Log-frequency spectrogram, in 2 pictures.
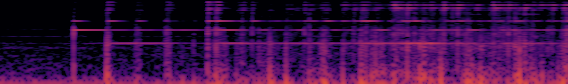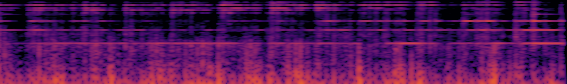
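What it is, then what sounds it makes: Cut glass dish. A round, clear, patterned cut-glass dish or ashtray, held in one hand, is tapped on its rim and surface by the nails and fingertips of the other hand. The result is irregular, quick ringing clinks with steady bright tones sustaining over a low, rumbling background.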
